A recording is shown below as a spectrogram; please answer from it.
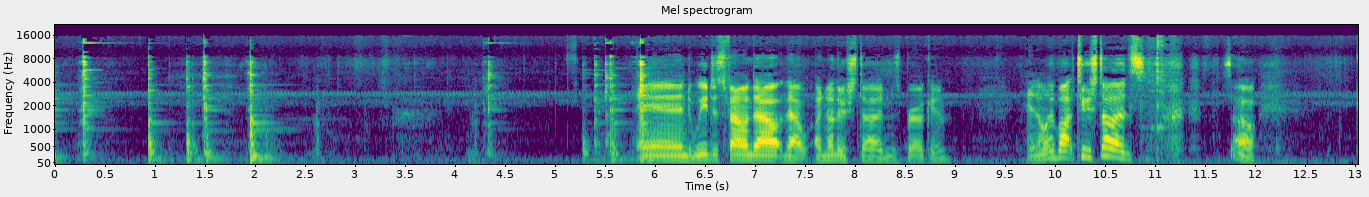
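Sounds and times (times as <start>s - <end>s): lug wrench metallic clinks: 0.0s - 2.7s, 4.1s - 6.3s.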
